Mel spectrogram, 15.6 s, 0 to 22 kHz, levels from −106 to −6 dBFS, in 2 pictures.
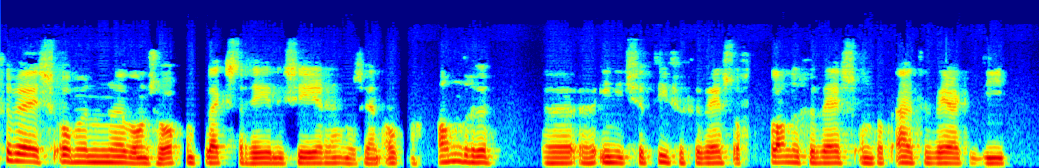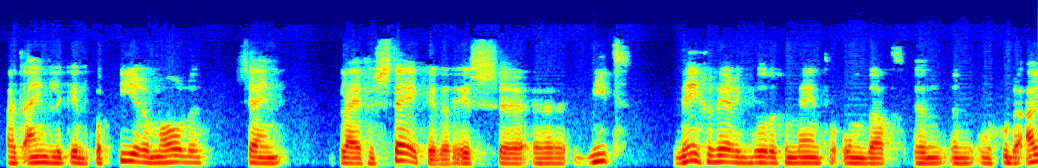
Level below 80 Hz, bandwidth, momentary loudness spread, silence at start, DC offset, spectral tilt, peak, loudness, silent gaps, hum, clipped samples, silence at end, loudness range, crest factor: -56 dBFS; 8 kHz; 6 LU; 0 s; under 0.1%; -8 dB/octave; 0 dBFS; -20 LUFS; none; none; under 0.1%; 0 s; 2 LU; 18 dB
